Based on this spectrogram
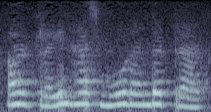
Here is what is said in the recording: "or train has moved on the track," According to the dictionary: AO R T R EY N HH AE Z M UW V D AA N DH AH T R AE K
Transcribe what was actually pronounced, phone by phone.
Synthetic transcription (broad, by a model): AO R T R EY N HH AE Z M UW D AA N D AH T R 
